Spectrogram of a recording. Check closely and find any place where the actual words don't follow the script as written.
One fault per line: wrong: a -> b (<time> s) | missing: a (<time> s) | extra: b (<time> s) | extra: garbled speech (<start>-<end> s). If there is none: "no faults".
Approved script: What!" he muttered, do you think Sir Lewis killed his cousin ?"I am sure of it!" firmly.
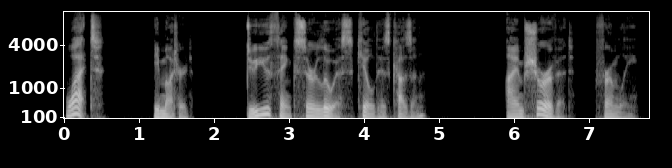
no faults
